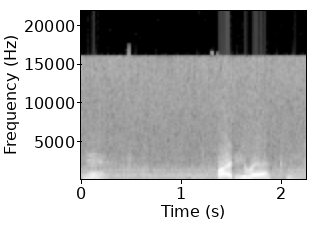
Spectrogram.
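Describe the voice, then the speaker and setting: In an old-time radio drama, an actress plays an earnest, devoted and wistful young woman, speaking hesitantly yet with resolve. Her voice is a little high with lively intonation and a slightly slow pace, heard through a muffled, noisy vintage recording.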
